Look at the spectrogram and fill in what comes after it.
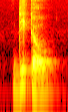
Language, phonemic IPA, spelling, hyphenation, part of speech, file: Dutch, /ˈdi.toː/, dito, di‧to, adjective / noun / adverb, Nl-dito.ogg
- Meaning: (adjective) 1. aforesaid, named 2. identical; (noun) 1. indicating the same month as above 2. ditto, the aforesaid day or date; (adverb) ditto, aforesaid, such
